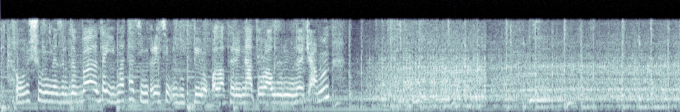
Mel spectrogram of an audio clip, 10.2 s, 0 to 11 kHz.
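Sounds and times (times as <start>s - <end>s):
speech: 0.2s - 5.2s
tractor engine running on a farm: 4.4s - 10.2s.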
